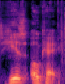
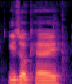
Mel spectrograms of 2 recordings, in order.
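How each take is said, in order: First: Real voice crack, jumping higher and louder; voice breaking. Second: Said in the usual way. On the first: Real, not acted. Reviewer giving his verdict on the figure, voice breaking. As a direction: let the voice break upward mid-phrase. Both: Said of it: "My voice just broke again".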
